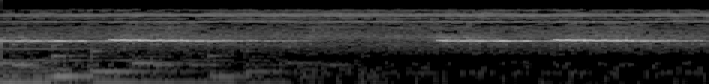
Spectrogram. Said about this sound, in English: This eerie sound can be heard in the lowland jungle throughout much of Central and South America. It's the voice of a great tinamou. Secretive, and almost impossible to see. Great tinamous call early and late in the day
